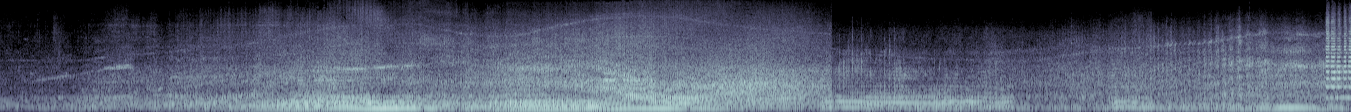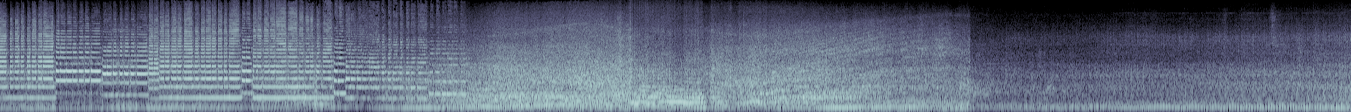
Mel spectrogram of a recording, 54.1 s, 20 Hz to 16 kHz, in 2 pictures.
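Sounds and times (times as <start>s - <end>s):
diesel trucks driving past: 0.0s - 54.0s
truck air horn blasts: 22.2s - 23.1s, 26.5s - 36.6s.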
